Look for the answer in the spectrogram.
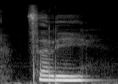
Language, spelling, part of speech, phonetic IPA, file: Czech, celý, adjective, [ˈt͡sɛliː], Cs-celý.ogg
- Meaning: whole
